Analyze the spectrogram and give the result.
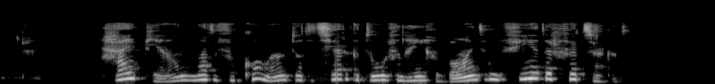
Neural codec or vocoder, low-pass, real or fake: codec, 16 kHz, 16 kbps, FreqCodec, smaller model; 7.2 kHz; fake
